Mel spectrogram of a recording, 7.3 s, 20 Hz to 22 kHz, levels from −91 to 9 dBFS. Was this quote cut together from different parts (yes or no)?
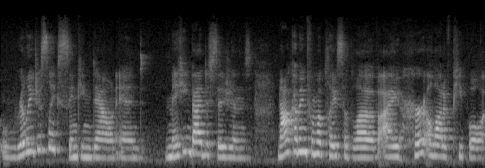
no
